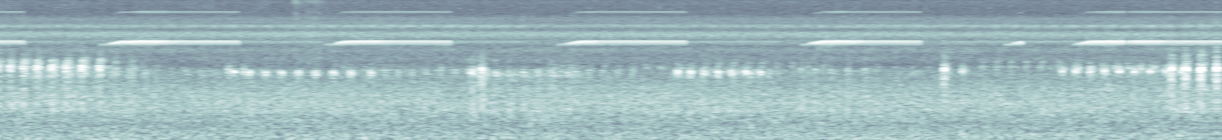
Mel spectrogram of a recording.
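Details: Frogs singing in farm fields, recorded while the recordist was fishing: short rapid pulsed trills, high and rattling, repeated every second or two, with thin steady high whines overhead and a faint hiss throughout.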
